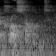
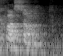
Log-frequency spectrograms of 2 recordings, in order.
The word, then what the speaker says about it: croissant: and jam, which, ironically, makes her a cross-aunt. My sister's into me. Racist. And, eating a croissant, I'll say it correctly now, eating a croissant is like a trip down memory lane for me.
